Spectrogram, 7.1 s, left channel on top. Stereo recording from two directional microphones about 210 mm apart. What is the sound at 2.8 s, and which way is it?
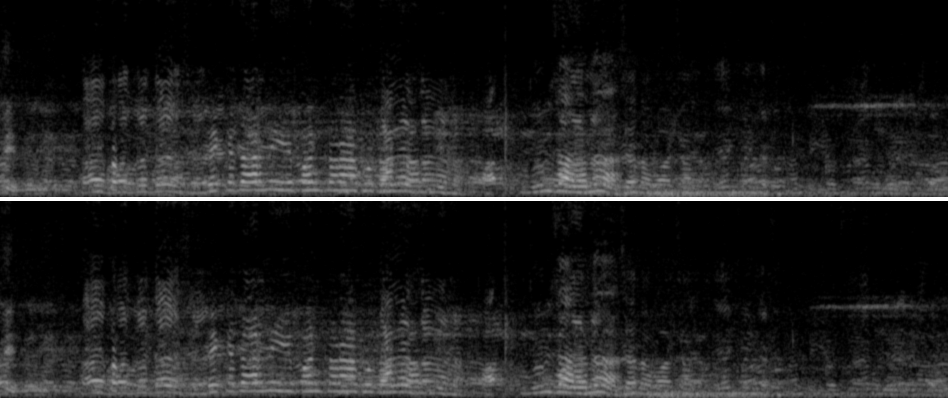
A man's voice, 10° left (ahead or behind).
